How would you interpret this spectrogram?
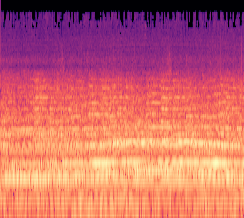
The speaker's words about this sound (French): Les cloches! On entend les cloches de notre quartier.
